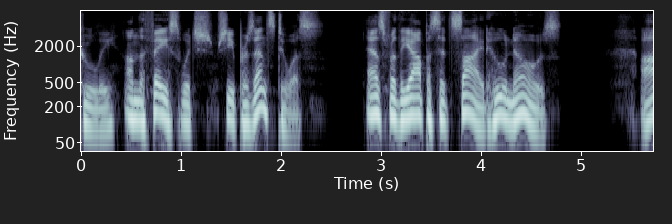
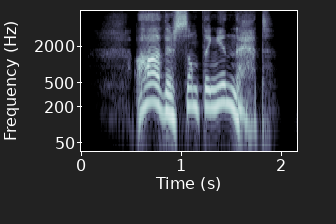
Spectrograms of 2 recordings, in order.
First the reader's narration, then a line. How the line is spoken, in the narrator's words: cried the two men at once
